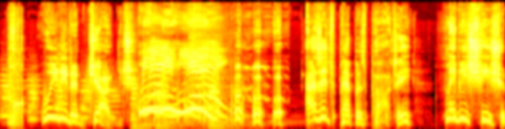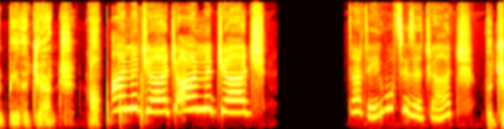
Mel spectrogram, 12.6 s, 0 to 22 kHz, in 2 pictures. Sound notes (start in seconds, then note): 0.0 oinks; 1.6 laughs; 7.4 oinks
